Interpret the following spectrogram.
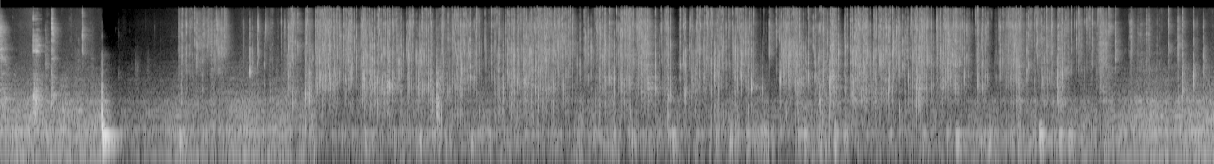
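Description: Clear plastic cellophane bag around a candy apple crinkling continuously as it is handled and turned close to the microphone. There is a single thump about two seconds in, and the crinkling starts a second or so later.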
